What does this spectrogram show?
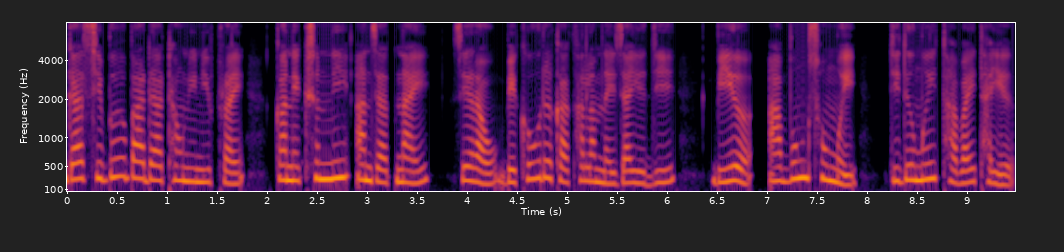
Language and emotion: Bodo, neutral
